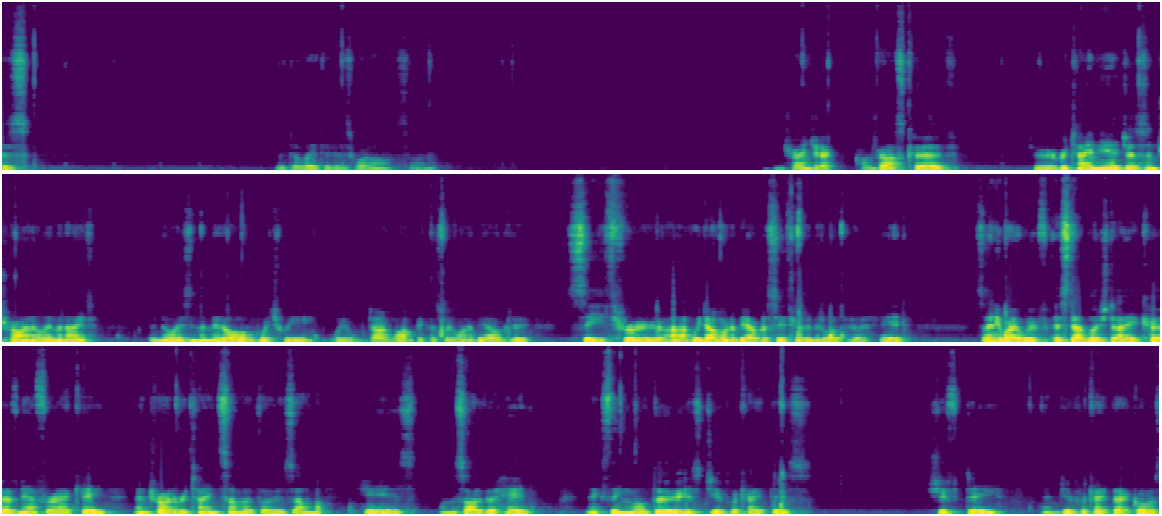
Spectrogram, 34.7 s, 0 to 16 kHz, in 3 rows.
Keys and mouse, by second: 0.9-14.1 drag, 14.3-16.4 middle drag, 16.6-23.3 alt+shift+middle drag, 25.8-27.7 drag, 30.2-32.0 right drag, 31.8 shift+d, 34.3-34.7 drag.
